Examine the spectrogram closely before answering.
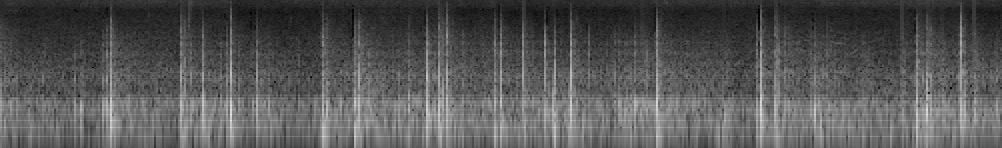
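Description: Distant fireworks burst in a run of sharp booms and bangs.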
